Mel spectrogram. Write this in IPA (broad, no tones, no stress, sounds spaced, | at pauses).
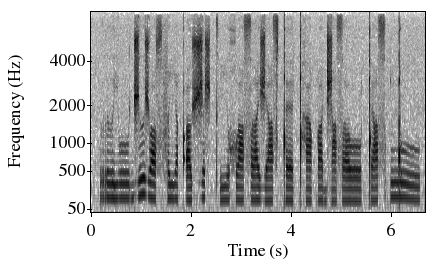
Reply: r ɯ j uː d͡ʒ ɯ ʒ oː sˤ f iː qʼ u ʃ ʒ ʌ ʃ tʼ i χʷ ʌː sˤ j e ʒ ɛː sˤ ǃ ɛ ǃʰ a qʷ ʌ d͡ʒ a sˤ j oː ǃ ɛ sˤ | ŋ͡ǃ u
